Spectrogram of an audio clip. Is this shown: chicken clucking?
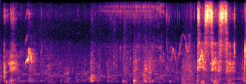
yes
